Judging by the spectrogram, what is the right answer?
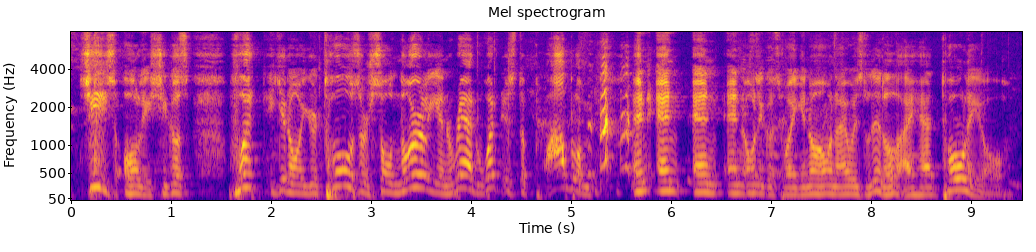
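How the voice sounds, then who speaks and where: A man's voice: fairly high pitch, natural voice, poor audio. Man doing a folksy Upper Midwest Norwegian joker, bouncy delivery, live crowd noise behind. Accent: Scandinavian-American Upper Midwest. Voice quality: folksy, chuckling, says "by golly". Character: folksy Scandinavian-American man Sven, jovial joke-teller. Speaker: wedding entertainer. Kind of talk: comic duo routine at a wedding.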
